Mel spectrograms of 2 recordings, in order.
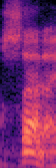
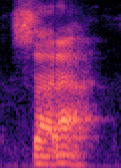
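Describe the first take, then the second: First: The stress is on the first syllable. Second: The stress is on the last syllable. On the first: This is the common Spanish form of the name. The speaker calls it wrong. "se traduce comúnmente como Sara en español" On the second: This is the original Hebrew form of the name. The speaker calls it right. "en la última sílaba se va a acentuar más fuerte. Por eso se pronuncia Sará"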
